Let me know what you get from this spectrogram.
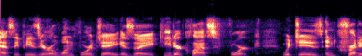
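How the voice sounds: Lively intonation in a natural reading voice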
